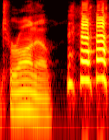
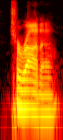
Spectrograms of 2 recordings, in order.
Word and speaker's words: Toronto: surprised that you uh didn't say the second t in toronto yeah you pronounced it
